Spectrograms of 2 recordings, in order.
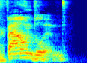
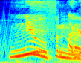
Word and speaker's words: Newfoundland: Foundland. – Okay, that's not how you say it, but sure. Yeah, Finland. Newfoundland. – Agree to disagree. – Newfoundland. Yeah, okay.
